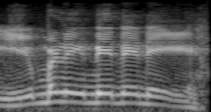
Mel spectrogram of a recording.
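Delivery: high sing-song Irish pirate voice; pirate Irish accent. Retold or imitated. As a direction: squeak it out like a cartoon Irish pirate. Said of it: "like, a pirate, pirate Irish accent".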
